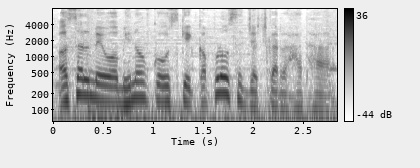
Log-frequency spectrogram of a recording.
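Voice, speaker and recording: A man's voice: medium pitch, very animated, moderate pace, a little mellow, soft background music. A man narrating a scripted Hindi audio drama as a dramatic storyteller.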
